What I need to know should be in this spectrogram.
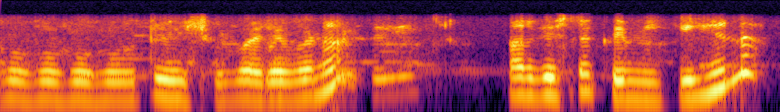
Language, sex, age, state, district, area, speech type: Kashmiri, female, 18-30, Jammu and Kashmir, Srinagar, urban, conversation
